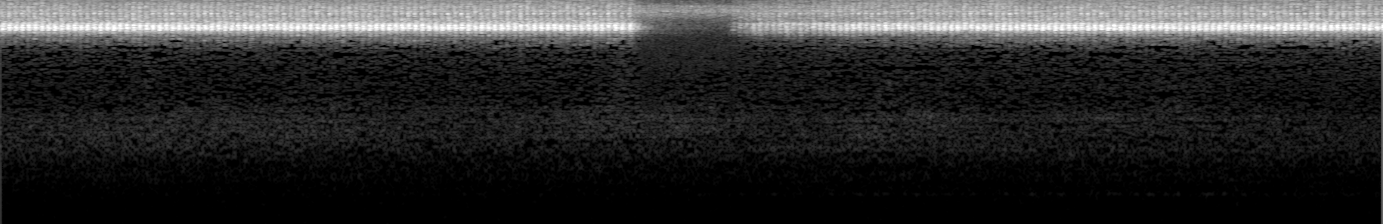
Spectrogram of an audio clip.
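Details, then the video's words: Grasshoppers with no music: a steady, very high shrill trill pulsing about four times a second, dropping out briefly near the middle before building back to full strength. "Grass Hopper Sounds"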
